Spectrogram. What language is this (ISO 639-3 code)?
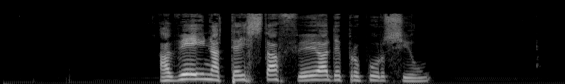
lij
